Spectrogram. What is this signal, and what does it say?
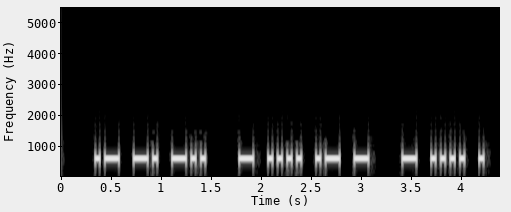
Morse code, heard as a keyed tone, about 25 wpm, 600 Hz. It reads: AND THAT THE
